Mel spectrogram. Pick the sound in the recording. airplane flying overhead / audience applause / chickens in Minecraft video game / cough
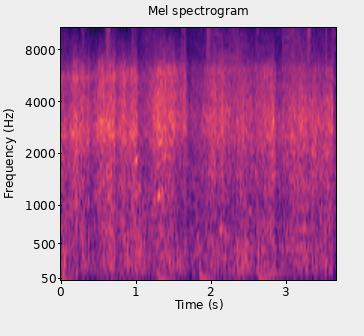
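airplane flying overhead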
